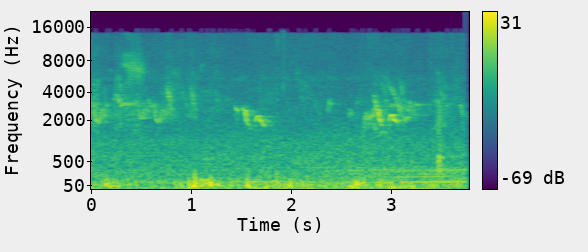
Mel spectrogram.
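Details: Red-faced mousebird at a birdbath calls with quick, high whistled notes in small clusters, some falling in pitch, against low background noise.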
